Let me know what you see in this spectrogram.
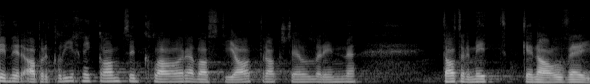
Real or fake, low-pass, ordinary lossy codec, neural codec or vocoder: real; 14.4 kHz; none; none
